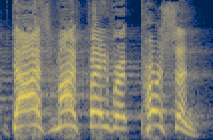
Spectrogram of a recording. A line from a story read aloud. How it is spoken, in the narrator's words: Bo shouted out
